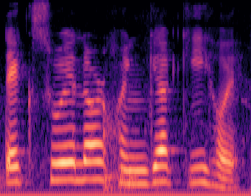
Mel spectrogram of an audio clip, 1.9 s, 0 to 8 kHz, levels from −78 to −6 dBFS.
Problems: background sounds at intervals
